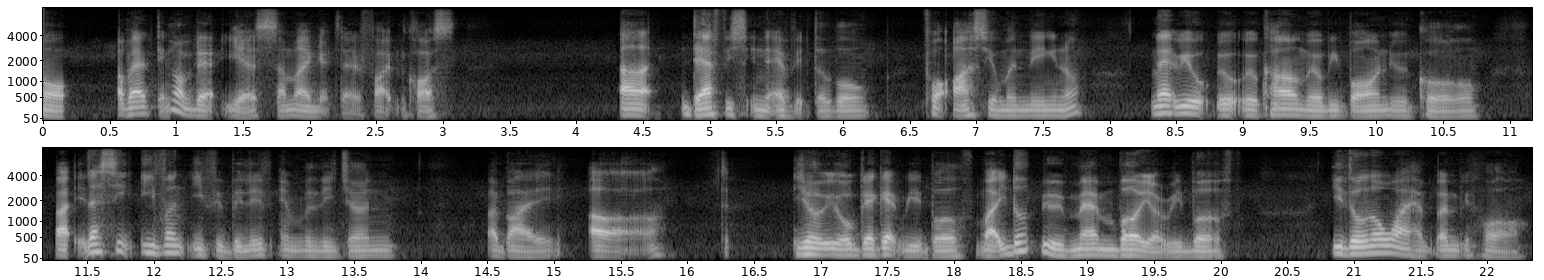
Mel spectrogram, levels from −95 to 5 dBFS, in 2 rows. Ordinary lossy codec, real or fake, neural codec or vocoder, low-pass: none; fake; codec, 16 kHz, 0.8 kbps, ZipCodec; none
